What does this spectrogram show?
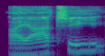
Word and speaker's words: IATSE: IATSE is it sounds like the dice game Yahtzee.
